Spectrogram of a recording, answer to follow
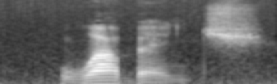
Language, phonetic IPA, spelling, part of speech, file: Polish, [ˈwabɛ̃ɲt͡ɕ], łabędź, noun, Pl-łabędź.ogg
